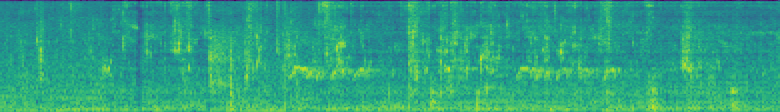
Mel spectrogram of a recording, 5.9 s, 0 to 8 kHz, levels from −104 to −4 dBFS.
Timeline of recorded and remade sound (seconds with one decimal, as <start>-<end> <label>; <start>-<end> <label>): 0.0-0.8 recorded; 0.8-1.6 remade; 1.6-2.4 recorded; 2.4-5.9 remade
